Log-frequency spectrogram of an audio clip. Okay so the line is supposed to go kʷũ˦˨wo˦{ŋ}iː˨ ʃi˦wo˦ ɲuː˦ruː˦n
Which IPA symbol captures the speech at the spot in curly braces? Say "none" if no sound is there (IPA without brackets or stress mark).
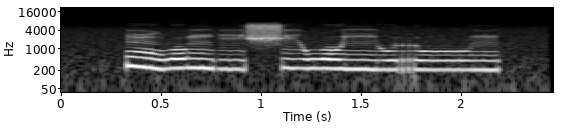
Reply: ŋ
